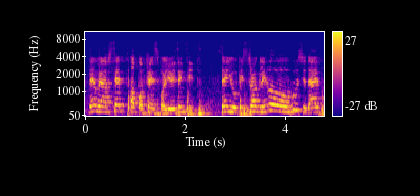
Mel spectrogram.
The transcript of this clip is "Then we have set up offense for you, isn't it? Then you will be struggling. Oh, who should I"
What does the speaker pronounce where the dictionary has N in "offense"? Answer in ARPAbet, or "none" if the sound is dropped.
N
